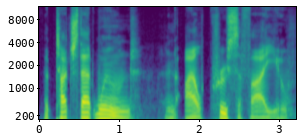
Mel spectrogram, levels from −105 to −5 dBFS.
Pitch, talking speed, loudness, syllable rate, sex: 95 Hz, 150 wpm, -19 LUFS, 3.7 syllables/s, male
